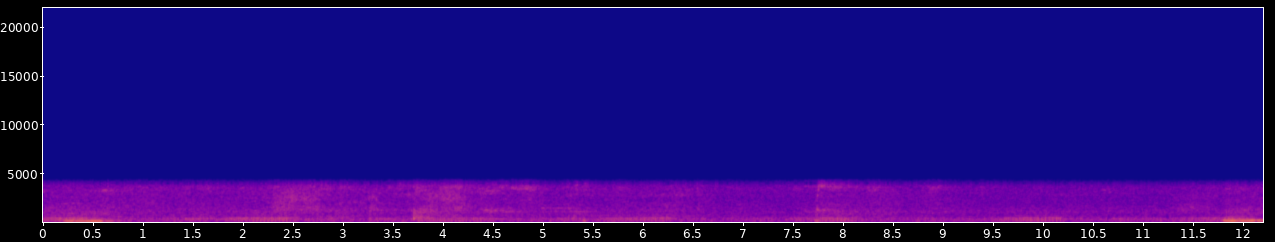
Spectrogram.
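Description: A hand rubs softly over a cat's fur.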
